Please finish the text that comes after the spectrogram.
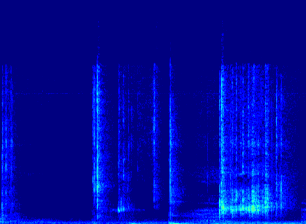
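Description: An egg is cracked and broken open for a cream of milk, eggs and oil, giving a few quiet, close cracks and a short wet crunch over faint background hiss.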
